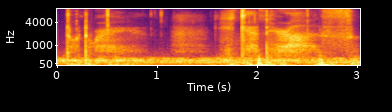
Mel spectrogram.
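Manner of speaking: voiceless conspiratorial whisper; hushed secret reassurance. Acted. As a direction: whisper it so the partner won't hear. Secret reassurance about the partner.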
